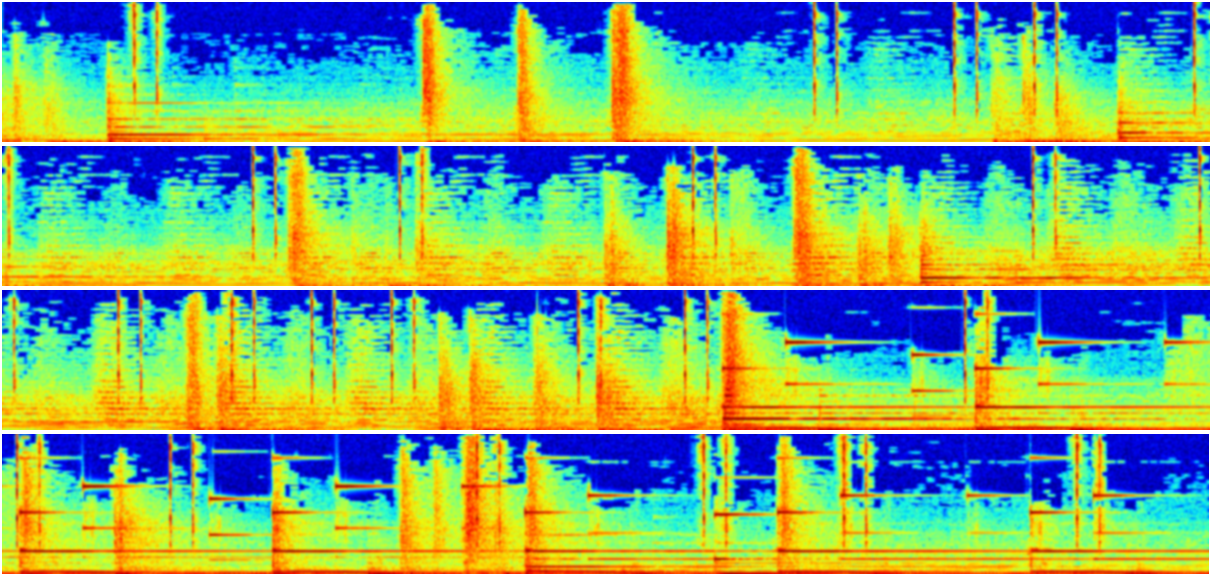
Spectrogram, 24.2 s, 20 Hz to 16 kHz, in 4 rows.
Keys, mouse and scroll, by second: 0.6 click, 1.5 ctrl+z, 2.7 scroll down 1, 4.1 click, 20.0-20.5 scroll down 1, 20.5 click, 20.7 scroll down 1, 21.7-24.1 drag.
